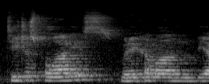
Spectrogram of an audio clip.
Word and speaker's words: Pilates: So, if anyone likes school us in the art of Pilates...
